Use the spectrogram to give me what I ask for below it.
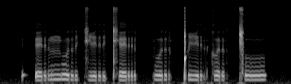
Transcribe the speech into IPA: ʔ e r ŋ u r c i r cʰ e r pː u r ǃ i r k ʊ r ǀ u

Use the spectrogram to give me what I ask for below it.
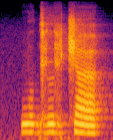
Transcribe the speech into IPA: w o ɡ ɛ̤ l ɛ̤ t͡ʃ a

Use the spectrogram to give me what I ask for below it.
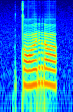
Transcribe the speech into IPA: t̪ ɔ ə̯ r ʌ

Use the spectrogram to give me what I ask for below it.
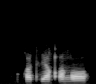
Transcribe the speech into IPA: q u tʰ e qʼ ɔ ŋ ɔ

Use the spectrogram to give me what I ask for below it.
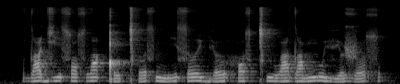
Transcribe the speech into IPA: dˤ e˧˥˧ d͡ʑ i˥˧ s o˥˧ sˤ ðˤ ɛ˥˧ ǃ e˩˥ ǀʰ ɤ˩˥ s mː i˩˥ s ɤ˧˥˧ ɪ̯ bʲ ɔ˩˥ ʊ̯ h ɔ˧˥˧ s ǀʰ i˥˧ w i˧˥˧ dˤ e˧˥˧ mː u˥˧ vʲ o˩˥ ʐ u˩˥ sˤ

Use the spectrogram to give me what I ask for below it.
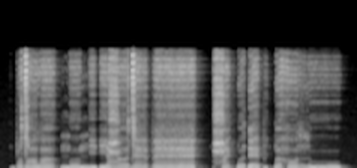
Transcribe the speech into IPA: b u dˤ uː lˠ ʌ | ŋ ʊː ŋ i ʔ i ʕ ʌː d æː p æː | ħ æ k͡p ʊ ɗ ɛ p i k͡p ʌ h ɔ r uː

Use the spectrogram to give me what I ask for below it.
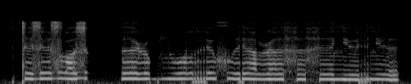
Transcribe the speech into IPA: t ɘ z ɘː z lˠ ʊ z | əː ɭ o b ʎ uː lˠ r ø xʷ ɘː ɾ ɘː lˠ ɭ əː h əː h ɘː lʲ ø r lʲ ɘː

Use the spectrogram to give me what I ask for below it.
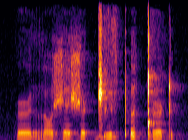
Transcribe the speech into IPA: ə˞˨ r ɔ˨ ʃ ɛ˨ ʃ ə˞˨ ʈ ɡ͡ǁ ɨ˦ z pʼ ə˦ ǃ ə˞˦ ʈ

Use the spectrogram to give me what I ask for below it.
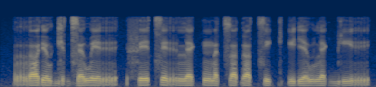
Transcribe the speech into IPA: r ɔ ɾʲ ɔ w ɡʲ ɐ d͡z ə w e r | f e t͡s e r l ɛ k ŋ͡m ɐ t͡s ɔ ɗ ɔ t͡s i k ʔ i ɾʲ ɛ w l ɛ ɡ͡b i r

